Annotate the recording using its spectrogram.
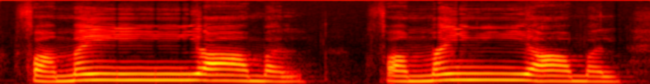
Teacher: تھوڑا سا نیزل نون کا ساؤنڈ رہے گا. فمن یعمل، فمن یعمل، یعنی نیزل نون کے ساتھ پڑھیں گے. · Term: ہاف ادغام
